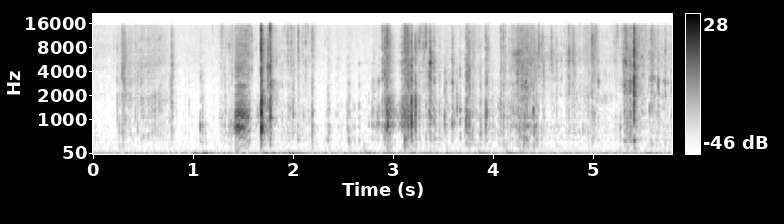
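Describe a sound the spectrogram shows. Foil card packs crinkle and rustle close by.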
